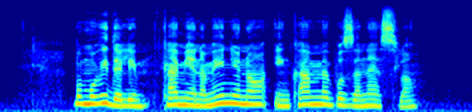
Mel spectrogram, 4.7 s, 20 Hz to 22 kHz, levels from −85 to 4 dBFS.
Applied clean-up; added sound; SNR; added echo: none; none; none; none.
